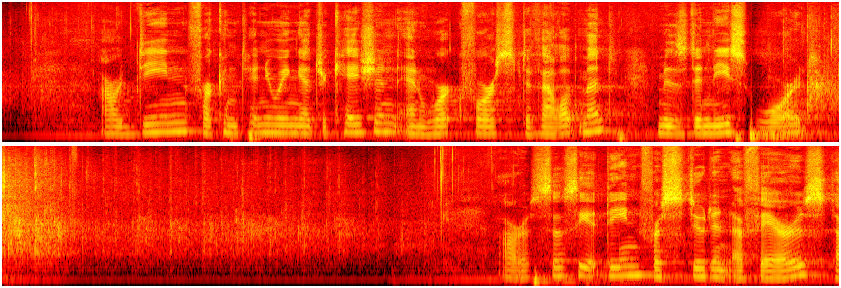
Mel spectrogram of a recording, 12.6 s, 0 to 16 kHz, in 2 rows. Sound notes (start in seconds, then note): 6.0 audience applause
